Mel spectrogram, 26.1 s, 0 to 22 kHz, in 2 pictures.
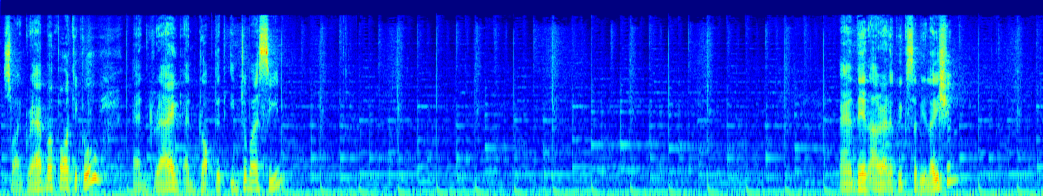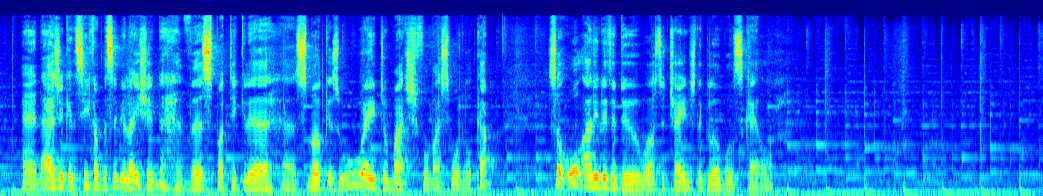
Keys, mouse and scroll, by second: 10.7 shift+s, 14.8 drag, 15.9 0, 16.0 ,, 16.2 2, 16.3 Return, 20.9 0, 21.0 ,, 21.0 1, 21.1 Return, 22.9 c, 23.1 c.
